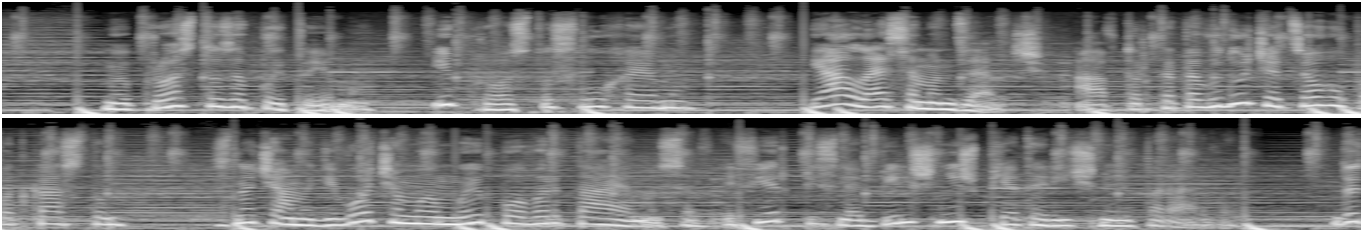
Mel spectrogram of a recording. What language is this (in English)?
Ukrainian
